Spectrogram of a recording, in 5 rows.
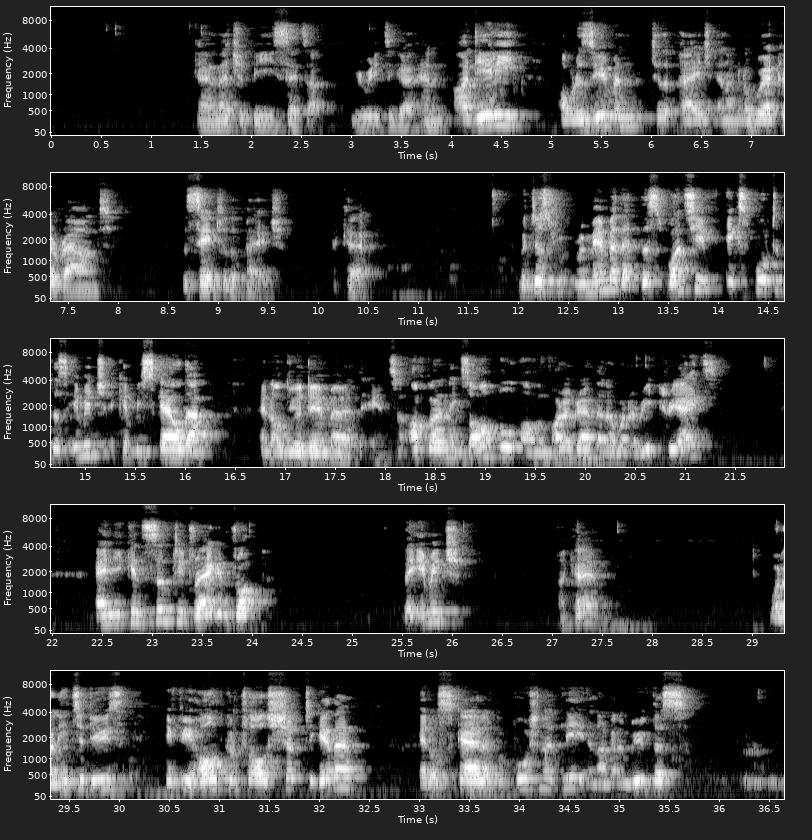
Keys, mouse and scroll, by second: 2.6 middle click, 3.3-4.0 scroll up 1, 4.0-4.6 scroll down 1, 4.7-5.1 ctrl+scroll up 1, 6.4 scroll down 1, 6.9-7.3 scroll up 1, 7.5-8.5 ctrl+scroll down 1, 19.5-36.6 drag.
